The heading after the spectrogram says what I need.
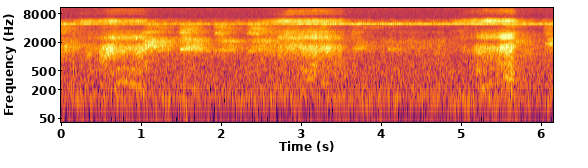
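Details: Snoring while asleep on the sofa: soft, snuffly, breathy snores recurring every few seconds over a faint steady whine; light snoring, likely a cat.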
